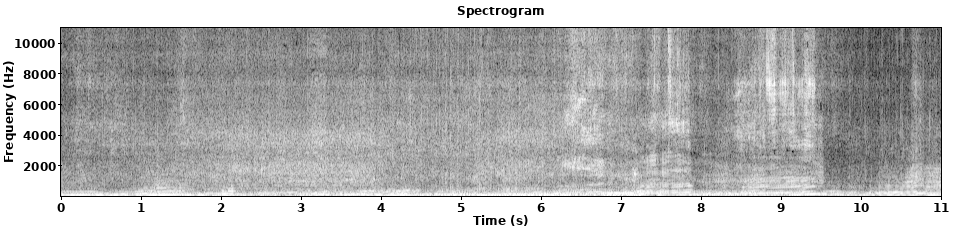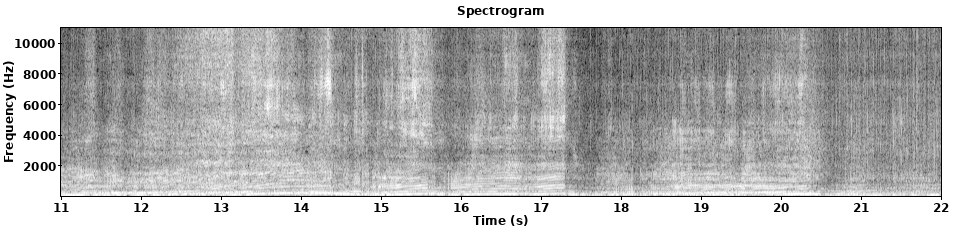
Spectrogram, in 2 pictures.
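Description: Drift car engines revving hard and dropping off again over and over, the pitch climbing and falling every second or two as the cars slide through the corners, with some tyre noise.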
